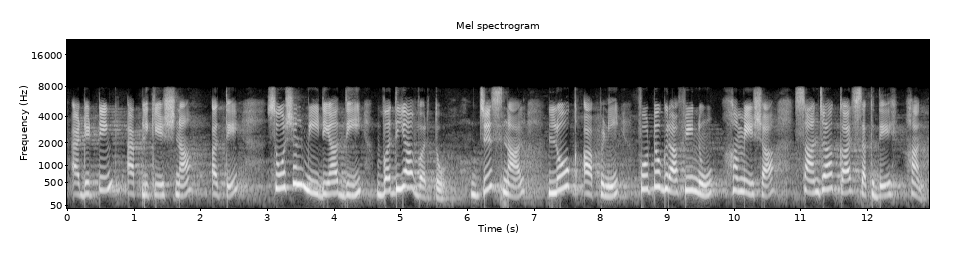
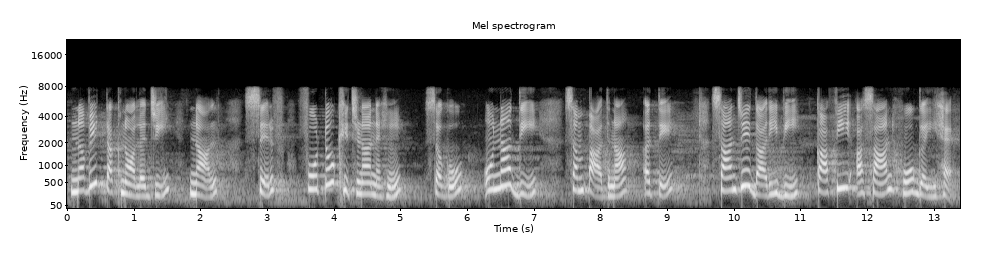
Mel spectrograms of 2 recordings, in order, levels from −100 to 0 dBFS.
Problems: none marked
